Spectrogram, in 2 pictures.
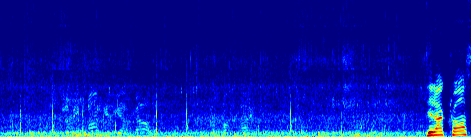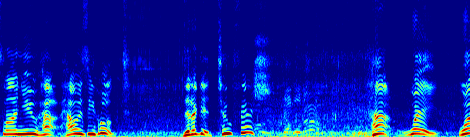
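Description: Small waves splash against rocks.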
